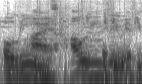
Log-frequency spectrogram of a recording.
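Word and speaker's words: Öhlins: don't like it yeah most people say olins but it's actually olean if you if you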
